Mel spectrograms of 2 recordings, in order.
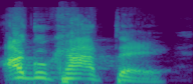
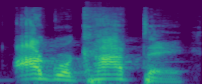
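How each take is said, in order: First: "Aguacate" again as "ah-gwa-KAH-teh", a bit louder and firmer; Spanish word repeated. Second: "aguacate" said as "ah-gwa-KAH-teh"; Spanish word. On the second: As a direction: demonstrate "aguacate" in Spanish, clearly. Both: Shown as a demonstration. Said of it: "That's how you say avocado in Spanish".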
